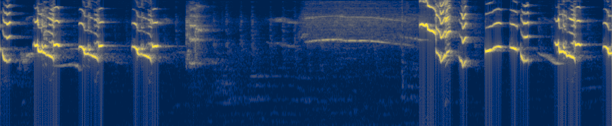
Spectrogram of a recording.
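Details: Oriental magpie-robin of the West Javan type in song meant to agitate rival magpie-robins: quick high chirped phrases repeated about three times a second, a sustained thin whistle midway, then renewed rapid chatter.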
